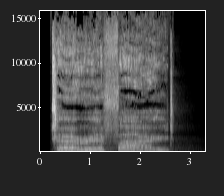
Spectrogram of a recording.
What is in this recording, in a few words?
Terrified Spoken, The word ‘Terrified’ spoken with deep monster voice.; Evil Voices; Horror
